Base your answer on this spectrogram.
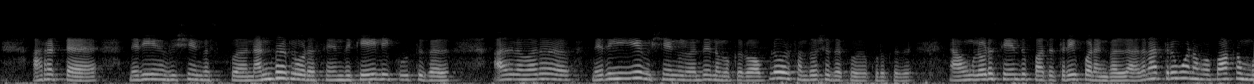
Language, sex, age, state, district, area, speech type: Tamil, female, 30-45, Tamil Nadu, Tiruchirappalli, rural, spontaneous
